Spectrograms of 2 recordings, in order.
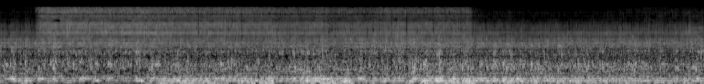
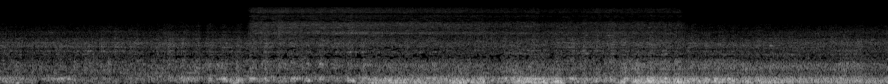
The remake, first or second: first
